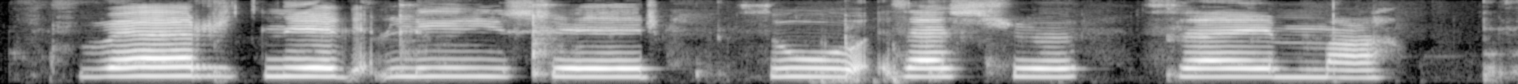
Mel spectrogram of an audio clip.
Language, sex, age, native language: Icelandic, male, 9, Icelandic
